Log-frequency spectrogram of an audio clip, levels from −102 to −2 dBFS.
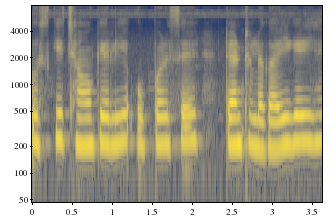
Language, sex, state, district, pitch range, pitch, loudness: Hindi, female, Uttar Pradesh, Lucknow, 210-225 Hz, 215 Hz, -15 LUFS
